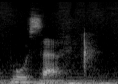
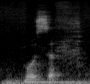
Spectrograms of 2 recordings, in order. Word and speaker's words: Musif: It's almost like he cuts off the second vowel that would be in Musef. Like he's almost running the Musif, the F together with the S, which is not really how any Suenist would pronounce Musef.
